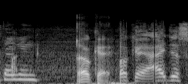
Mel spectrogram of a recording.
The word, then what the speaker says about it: Duggan: Yeah, it's Duggan.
